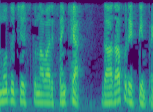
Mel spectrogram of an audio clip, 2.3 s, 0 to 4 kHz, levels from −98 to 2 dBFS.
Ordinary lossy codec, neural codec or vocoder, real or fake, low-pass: none; none; real; 3.6 kHz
